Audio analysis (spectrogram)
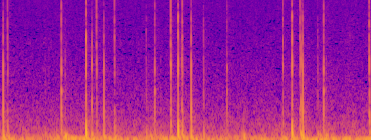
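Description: Long painted nails scratch and tap the flat face of a white, hollow, hand-sized soft plastic cream tube. Quick, dry, bright clicks cut over a low, soft scratching rustle, and each tap stops at once with no ring.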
